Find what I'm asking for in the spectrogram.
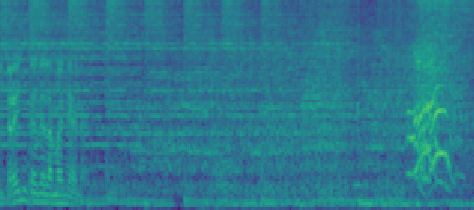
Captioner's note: tires squealing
